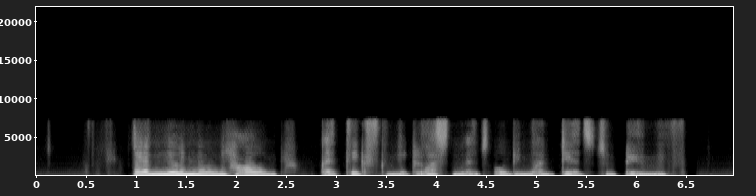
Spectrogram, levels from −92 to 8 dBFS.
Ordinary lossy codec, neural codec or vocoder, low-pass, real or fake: none; codec, 16 kHz, 0.5 kbps, FreqCodec, smaller model; 7.2 kHz; fake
